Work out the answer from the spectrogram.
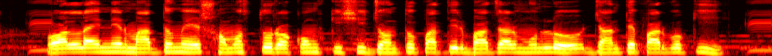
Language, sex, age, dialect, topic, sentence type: Bengali, male, 18-24, Northern/Varendri, agriculture, question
